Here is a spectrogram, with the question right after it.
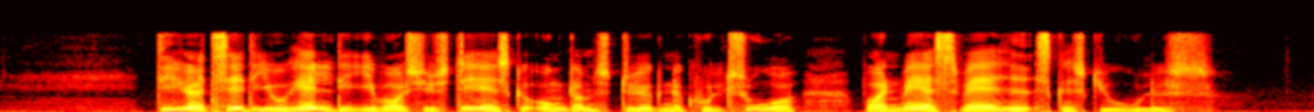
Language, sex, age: Danish, female, 47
